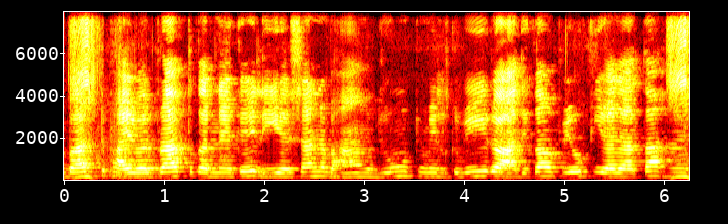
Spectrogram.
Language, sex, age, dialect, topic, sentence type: Hindi, female, 31-35, Awadhi Bundeli, agriculture, statement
